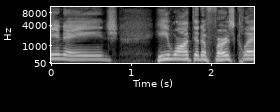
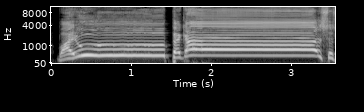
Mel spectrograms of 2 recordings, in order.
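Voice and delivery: much higher, louder, very slow broken-English question; mock Japanese accent; 7 dB louder, much slower than usual. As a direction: drag it out in a hammed-up Japanese accent. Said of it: "when I do impersonations of Japanese people".

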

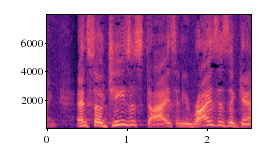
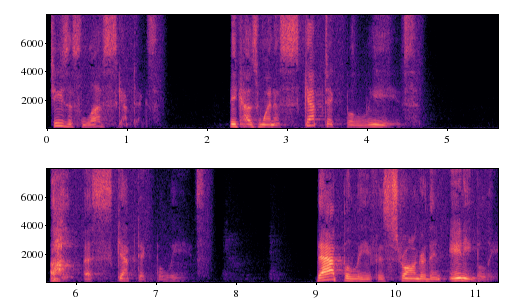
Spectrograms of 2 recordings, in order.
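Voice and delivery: tender; 4 semitones lower, 5 dB quieter than usual. Real, not acted. Pastor's tender point.

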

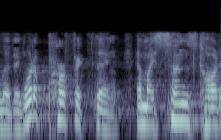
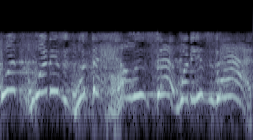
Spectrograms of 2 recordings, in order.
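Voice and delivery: much higher, laughing what is that; startled surprise. Real, not acted. Comic asks about a noise, high, laughing and baffled. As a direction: break off, baffled and amused by a noise. Noise interrupts the show again.

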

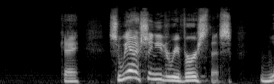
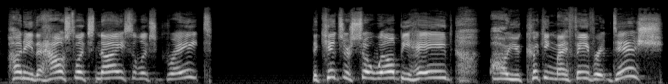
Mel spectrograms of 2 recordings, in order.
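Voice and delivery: high, gushing sweet talk; exaggeratedly nice husband; 8 semitones higher than usual. Husband home from work flattering his wife, hammed-up nice. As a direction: lay the compliments on thick in a high voice. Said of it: "He said it nice, right?".

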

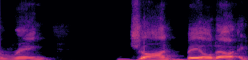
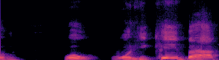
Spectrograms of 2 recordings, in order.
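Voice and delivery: normal talking voice

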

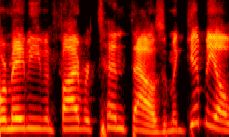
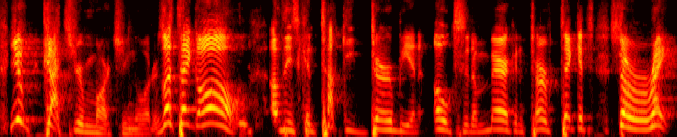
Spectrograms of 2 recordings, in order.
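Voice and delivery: ordinary delivery

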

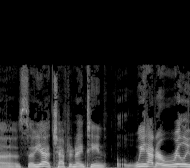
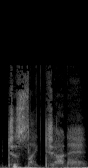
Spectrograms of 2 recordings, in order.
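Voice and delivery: whisper; 9 dB quieter than usual. Acted. Sultry joke about romance hero.

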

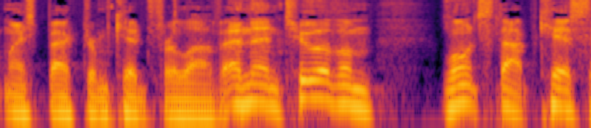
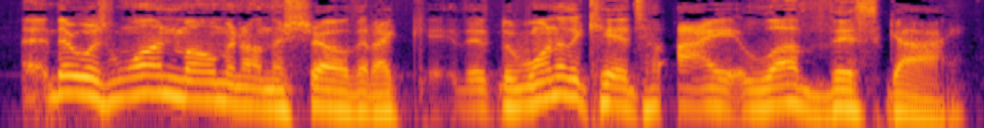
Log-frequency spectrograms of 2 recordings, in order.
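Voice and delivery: ordinary delivery

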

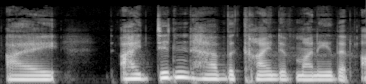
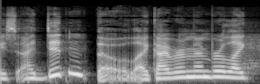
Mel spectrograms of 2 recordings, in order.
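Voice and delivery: usual speaking voice

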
